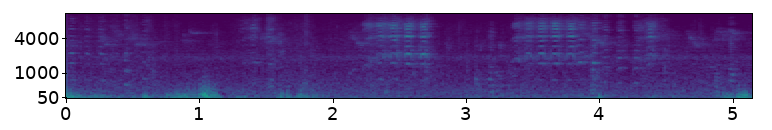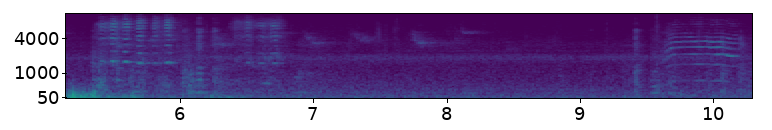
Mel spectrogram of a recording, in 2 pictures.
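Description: Young goat kids bleating: a string of short, high-pitched bleats through the middle. Low thumps and rustling come in between, with one more bleat near the end.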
